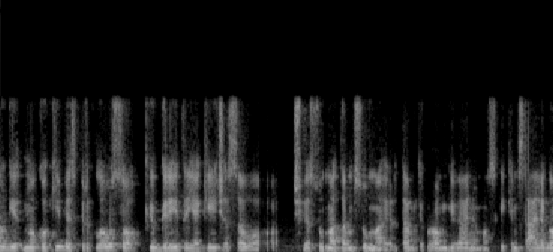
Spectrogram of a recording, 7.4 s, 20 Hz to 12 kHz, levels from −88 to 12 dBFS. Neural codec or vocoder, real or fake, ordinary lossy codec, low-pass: none; real; MP3, 64 kbps; 7.2 kHz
